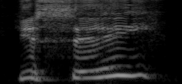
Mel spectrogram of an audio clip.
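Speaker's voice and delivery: high, light piglet voice; young pig. Acted. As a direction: show himself like a curious piglet. Babe's voice.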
